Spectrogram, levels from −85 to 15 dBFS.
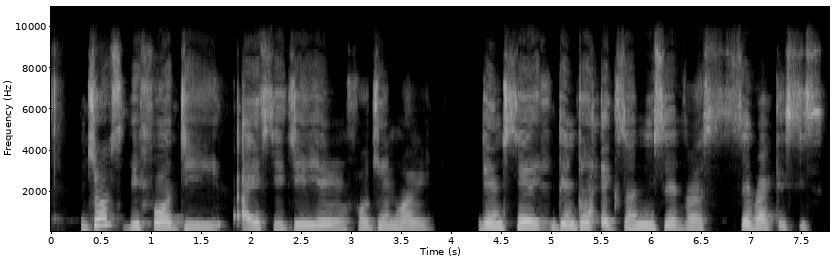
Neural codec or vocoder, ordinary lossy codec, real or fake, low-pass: codec, 44.1 kHz, 3.4 kbps, Pupu-Codec; none; fake; 9.9 kHz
